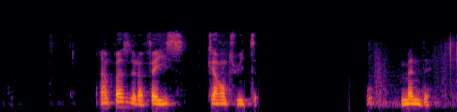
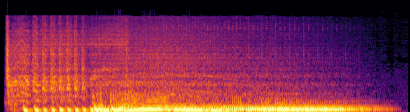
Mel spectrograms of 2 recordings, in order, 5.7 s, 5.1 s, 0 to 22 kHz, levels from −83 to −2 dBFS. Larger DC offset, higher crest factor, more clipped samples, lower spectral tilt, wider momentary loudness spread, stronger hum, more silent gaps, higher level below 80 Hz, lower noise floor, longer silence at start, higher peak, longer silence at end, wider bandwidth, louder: neither; first, 20 dB vs 8 dB; second, under 0.1% vs 0.2%; about the same, -5 dB/octave vs -6 dB/octave; first, 17 LU vs 8 LU; neither; first, 2.40-2.45 s, 3.26-4.35 s, 4.44-4.56 s vs none; second, -74 dBFS vs -8 dBFS; first, under -90 dBFS vs -28 dBFS; first, 1.25 s vs 0.05 s; second, -10 dBFS vs 0 dBFS; second, 0 s vs 0.3 s; second, 8 kHz vs 11.5 kHz; second, -28 LUFS vs -10 LUFS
